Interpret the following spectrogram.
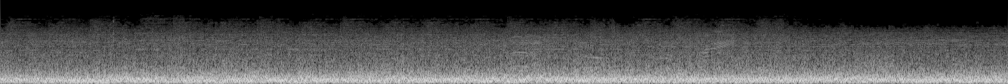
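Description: Steady rush of wind over a camera microphone during a parachute descent under an open canopy, a low, even noise with no break.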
